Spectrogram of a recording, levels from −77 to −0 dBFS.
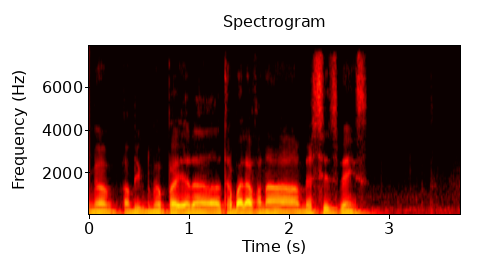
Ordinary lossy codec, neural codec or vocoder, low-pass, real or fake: none; none; none; real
